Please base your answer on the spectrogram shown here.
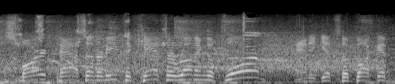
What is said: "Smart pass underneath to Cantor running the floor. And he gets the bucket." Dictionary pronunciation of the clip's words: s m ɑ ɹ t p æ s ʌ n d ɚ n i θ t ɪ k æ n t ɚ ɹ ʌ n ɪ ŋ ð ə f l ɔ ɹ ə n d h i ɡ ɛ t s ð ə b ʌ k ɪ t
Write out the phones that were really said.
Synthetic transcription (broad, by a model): s m ɑ ɹ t p æ s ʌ n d ɚ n i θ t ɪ k æ n s ɚ ɹ ʌ n ɪ ŋ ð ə f l ɔ ɹ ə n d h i ɡ ɛ t s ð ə b ʌ k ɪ t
